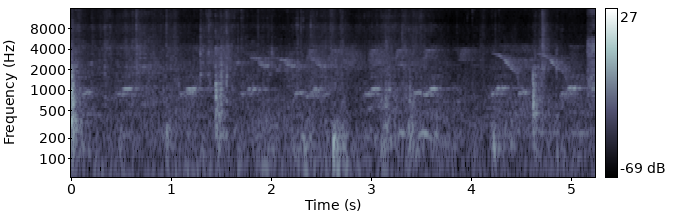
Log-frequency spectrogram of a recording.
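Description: A small bird chirping over and over, a short note about every half second, with a few falling whistled notes about four seconds in; a few sharp taps are heard now and then.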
